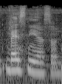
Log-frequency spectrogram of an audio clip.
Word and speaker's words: benznidazol: La droga es benznidazol, ¿puede ser? – Sí, benznidazol.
